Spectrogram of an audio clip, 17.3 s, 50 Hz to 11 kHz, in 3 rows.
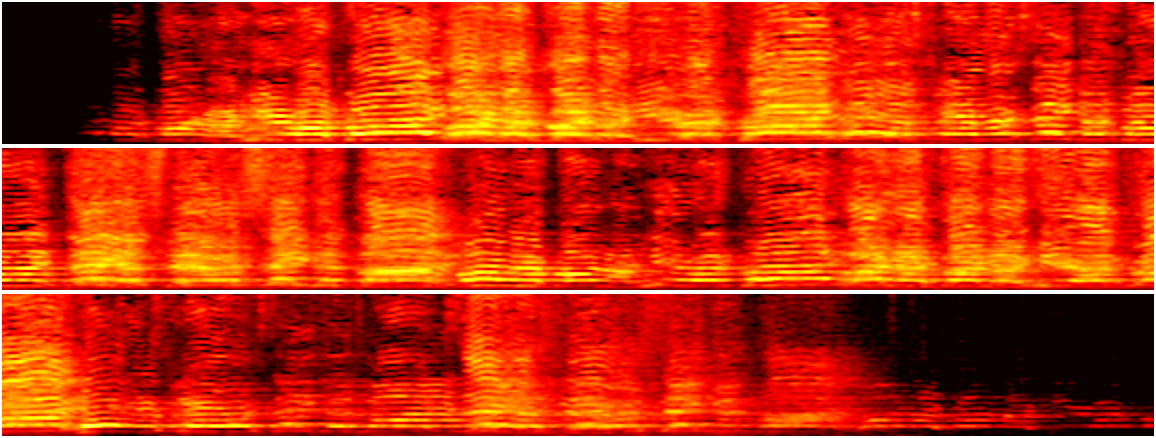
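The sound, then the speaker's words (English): Resident assistants and their supporters chant in unison at a union rally outside a college hall, a loud, steady rhythmic crowd chant that carries on throughout and eases slightly toward the end. “The sounds you're hearing now are chants from the Barnard RA Union Rally, held this Friday, October 20th, outside Barnard Hall.”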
